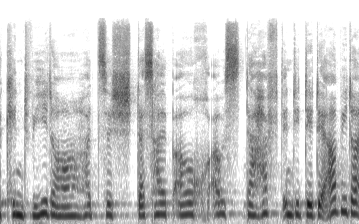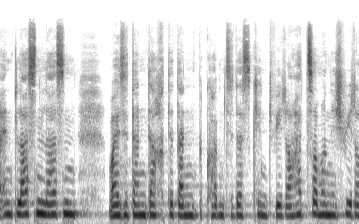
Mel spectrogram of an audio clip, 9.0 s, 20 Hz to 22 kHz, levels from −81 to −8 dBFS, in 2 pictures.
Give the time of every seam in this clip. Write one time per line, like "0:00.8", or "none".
none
